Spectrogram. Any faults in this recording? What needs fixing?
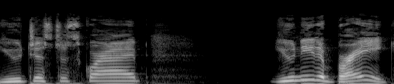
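Wrong sample rate throughout: the speech runs at about 0.73 speed and about 5.5 semitones low, which fits 44.1 kHz audio played at 32 kHz. On a spectrogram, harmonics sit lower and syllables look stretched. Fix it by resampling properly or tagging the file's true rate so playback matches the recording.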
